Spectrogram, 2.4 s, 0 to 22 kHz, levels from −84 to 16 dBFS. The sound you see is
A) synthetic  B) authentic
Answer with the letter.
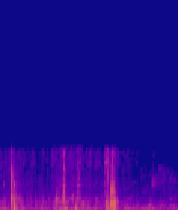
B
